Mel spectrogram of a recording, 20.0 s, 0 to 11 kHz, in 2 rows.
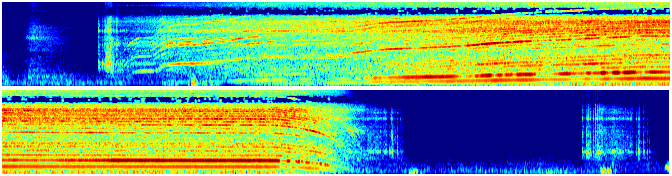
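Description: T-Motor F1507 2800kv brushless motor spinning a 7x4 carbon folding prop on a thrust-test stand: a whine that rises in pitch for several seconds as the throttle is opened, holds steady at full throttle for about six seconds, then falls away and stops.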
